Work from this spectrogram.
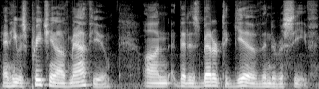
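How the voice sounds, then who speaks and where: With a lowish, slightly mellow voice at normal speed, an older man who produces films fields questions at a convention. The interviewer holds a handheld mic to him in front of a poster wall, and his answers are full of fillers and restarts.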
